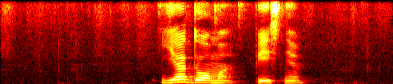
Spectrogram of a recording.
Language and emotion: Russian, neutral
